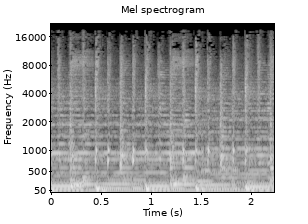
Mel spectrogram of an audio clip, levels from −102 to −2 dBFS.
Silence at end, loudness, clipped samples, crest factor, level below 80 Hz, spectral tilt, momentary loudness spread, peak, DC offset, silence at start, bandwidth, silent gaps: 0 s; -18 LUFS; under 0.1%; 14 dB; -24 dBFS; -4 dB/octave; 2 LU; -4 dBFS; under 0.1%; 0 s; 19 kHz; none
